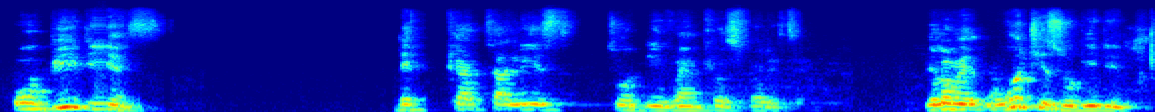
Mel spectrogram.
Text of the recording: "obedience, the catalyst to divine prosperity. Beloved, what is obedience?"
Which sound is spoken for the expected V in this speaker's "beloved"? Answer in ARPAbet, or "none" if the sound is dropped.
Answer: B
